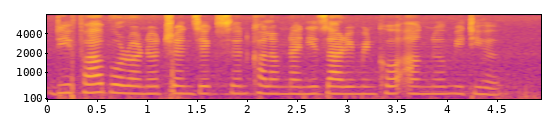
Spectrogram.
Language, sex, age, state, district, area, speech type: Bodo, female, 18-30, Assam, Chirang, urban, read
